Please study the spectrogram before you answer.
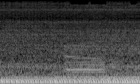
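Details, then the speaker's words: Ford Focus ST first startup after ATP Garrett Gen2 GTX2867R turbo upgrade with homemade intake: even, steady idle with smooth low rumble, running pretty good with no apparent exhaust leak. "There it is. It's running pretty good. Doesn't sound like it has any exhaust leak or anything."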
